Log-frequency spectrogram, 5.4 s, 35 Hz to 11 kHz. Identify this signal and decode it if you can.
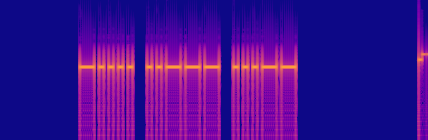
Morse code, heard as a keyed tone, about 20 wpm, 700 Hz. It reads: 623
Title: Common Cut Numbers - 3-Digit 20wpm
